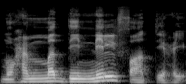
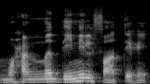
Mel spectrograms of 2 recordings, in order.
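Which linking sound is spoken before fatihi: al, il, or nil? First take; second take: nil; nil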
